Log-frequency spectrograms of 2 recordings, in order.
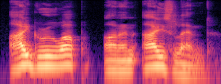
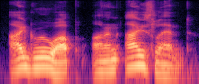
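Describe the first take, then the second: Both takes have the same delivery.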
